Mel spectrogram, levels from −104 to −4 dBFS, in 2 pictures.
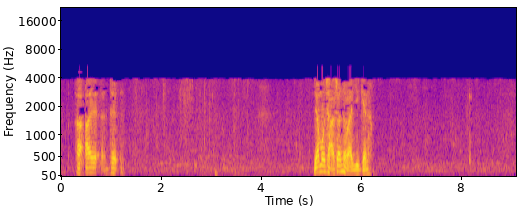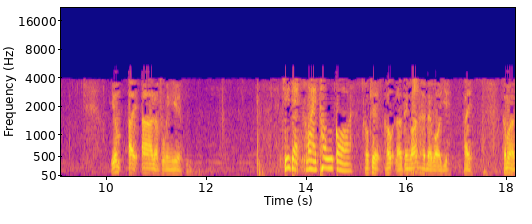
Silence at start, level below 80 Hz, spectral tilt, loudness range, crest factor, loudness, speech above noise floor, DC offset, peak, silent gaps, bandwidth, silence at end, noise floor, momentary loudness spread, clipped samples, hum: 0.3 s; -50 dBFS; -9.5 dB/octave; 10 LU; 16 dB; -14 LUFS; 33 dB; under 0.1%; 0 dBFS; none; 5.4 kHz; 0 s; -45 dBFS; 22 LU; under 0.1%; none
